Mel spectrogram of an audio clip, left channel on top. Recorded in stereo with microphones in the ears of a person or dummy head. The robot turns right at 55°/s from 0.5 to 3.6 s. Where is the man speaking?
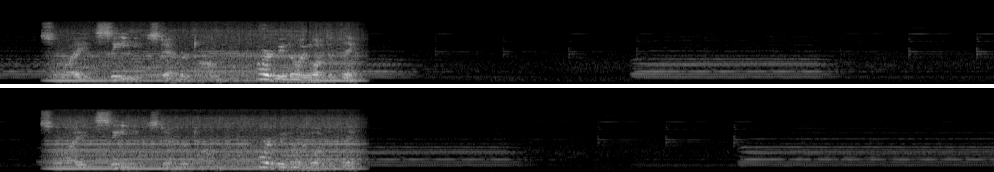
60° right, 2.5 m; by 3.6 s 110° left, 2.5 m.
